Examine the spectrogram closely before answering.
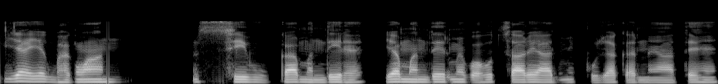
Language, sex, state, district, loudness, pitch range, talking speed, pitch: Hindi, male, Bihar, Jahanabad, -20 LUFS, 105-120 Hz, 140 wpm, 115 Hz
